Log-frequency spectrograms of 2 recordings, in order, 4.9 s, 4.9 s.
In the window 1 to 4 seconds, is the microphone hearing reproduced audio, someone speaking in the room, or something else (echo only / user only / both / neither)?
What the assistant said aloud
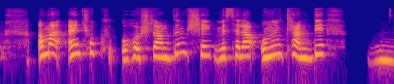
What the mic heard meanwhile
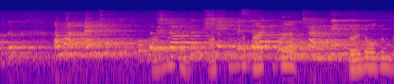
both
